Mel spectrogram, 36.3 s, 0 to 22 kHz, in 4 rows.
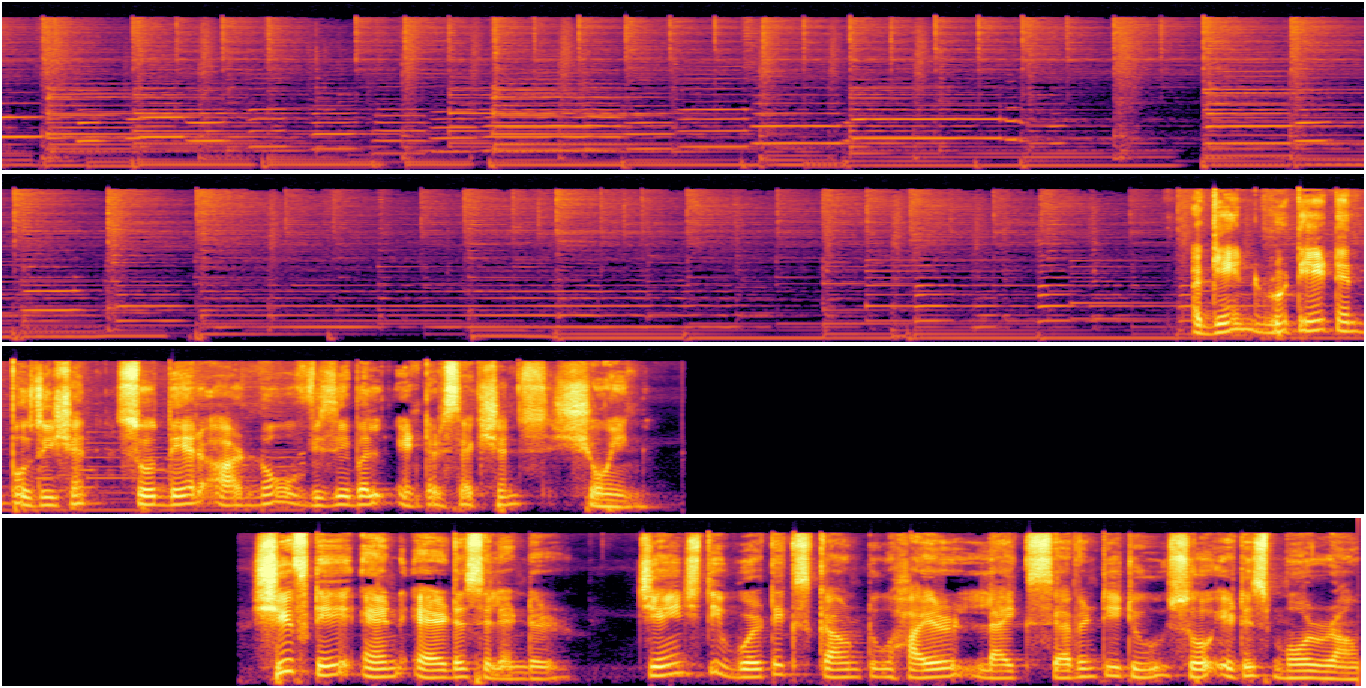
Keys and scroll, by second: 6.3 alt+q, 8.7 alt+q, 10.9 alt+q, 12.8 alt+q, 15.0 alt+q, 16.2 Tab, 30.2 shift+a.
